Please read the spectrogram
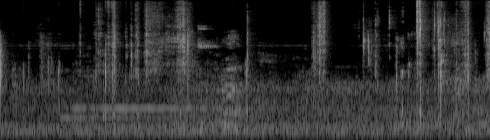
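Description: Scattered light clicks and crinkles from handling a plastic frosting pouch as it is opened and squeezed over a mug cake.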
